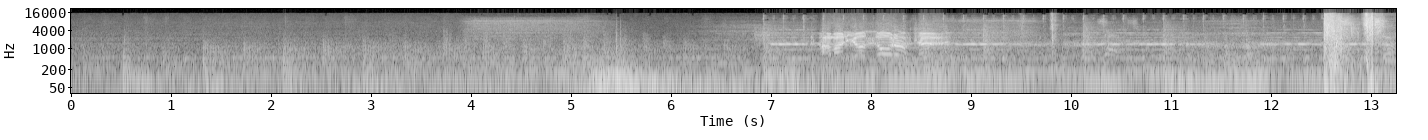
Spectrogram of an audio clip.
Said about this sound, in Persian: دشمن تیر خورد. تعداد بیشتری دارن. دارن به همون شلیک میکنن. به پشتیبانی نیاز داریم.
